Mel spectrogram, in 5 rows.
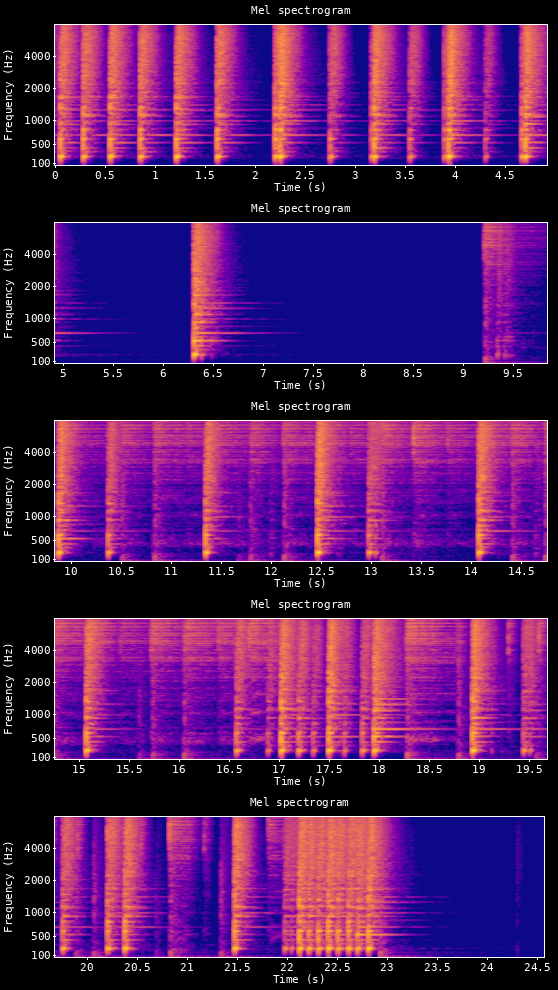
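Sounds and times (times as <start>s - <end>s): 
brass 13X35 snare drum: 0.0s - 5.0s, 9.3s - 23.3s.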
